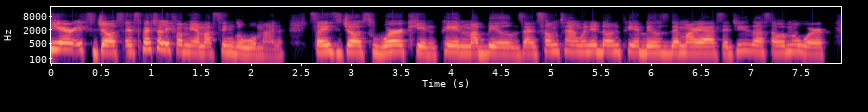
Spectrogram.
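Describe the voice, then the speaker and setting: With hardly any pauses, a woman talks at a fairly quick pace with fairly even intonation, in a dry, close sound with no echo. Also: medium pitch for a woman. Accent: Jamaican. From Jamaica, St Catherine. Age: 30s. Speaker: immigrant sharing experience. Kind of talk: live-stream interview.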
